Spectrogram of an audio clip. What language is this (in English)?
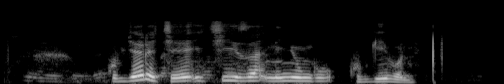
Kinyarwanda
